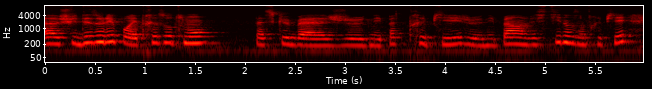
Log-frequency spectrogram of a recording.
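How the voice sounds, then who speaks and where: A woman speaks at a moderate pace with a medium pitch. Her intonation is fairly even. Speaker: travel vlogger; vlogger. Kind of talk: vlog to camera. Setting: airport and airplane while travelling. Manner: casual, chatty. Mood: warm, grateful, chatty. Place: home room. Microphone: phone near.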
